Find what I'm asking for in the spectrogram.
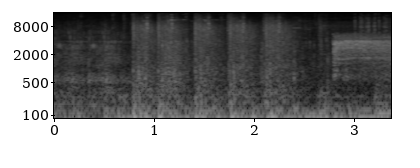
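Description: A burst of gunfire in Fallout: New Vegas, five or six evenly spaced loud shots in steady rhythm, close and alone, ending with a higher mechanical whine.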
